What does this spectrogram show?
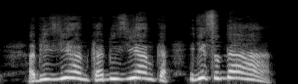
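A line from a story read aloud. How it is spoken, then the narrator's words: Children shouting together. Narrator (Russian): все ребята закричали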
